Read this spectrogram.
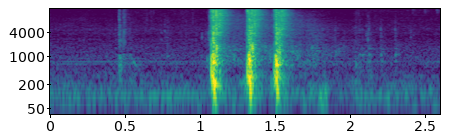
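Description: A nail gun fires three quick shots into roof shingles.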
